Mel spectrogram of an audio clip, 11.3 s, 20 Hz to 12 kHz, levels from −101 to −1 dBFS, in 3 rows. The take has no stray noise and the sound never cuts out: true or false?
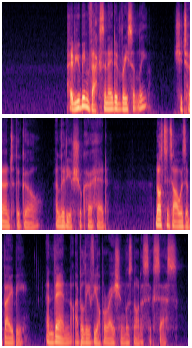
true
